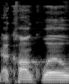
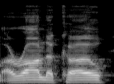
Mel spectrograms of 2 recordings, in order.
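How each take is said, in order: First: The name begins with an oh-kon sound. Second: The name begins with an ah-rah sound. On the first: The speaker calls it right. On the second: The speaker calls it wrong.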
